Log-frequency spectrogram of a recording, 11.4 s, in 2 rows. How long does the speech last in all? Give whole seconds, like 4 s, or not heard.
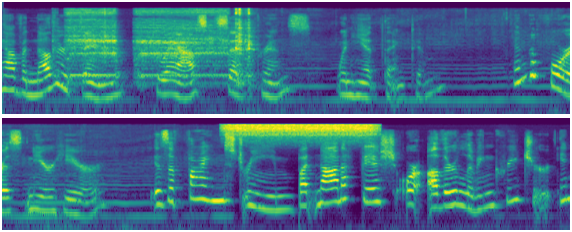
11 s.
